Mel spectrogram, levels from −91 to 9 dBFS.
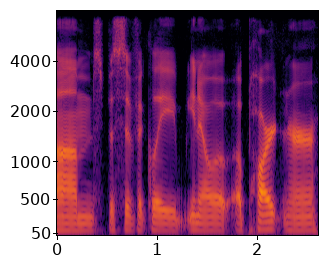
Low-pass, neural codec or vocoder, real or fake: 7.2 kHz; none; real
